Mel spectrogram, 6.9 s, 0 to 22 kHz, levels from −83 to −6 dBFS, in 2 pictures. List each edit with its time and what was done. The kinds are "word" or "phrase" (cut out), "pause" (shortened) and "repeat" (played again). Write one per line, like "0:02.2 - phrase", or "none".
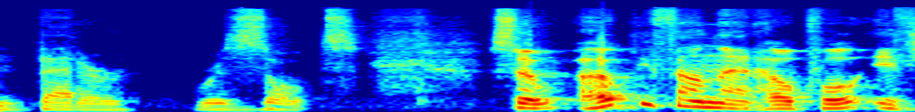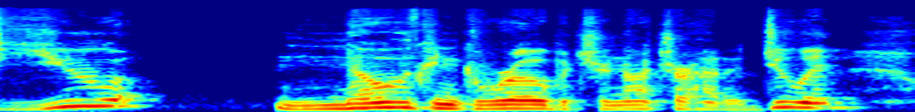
0:05.0 - phrase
